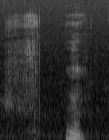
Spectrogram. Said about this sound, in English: After a sip of coffee, drinking the last of the Waffle House coffee that I had on hand. Good stuff.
